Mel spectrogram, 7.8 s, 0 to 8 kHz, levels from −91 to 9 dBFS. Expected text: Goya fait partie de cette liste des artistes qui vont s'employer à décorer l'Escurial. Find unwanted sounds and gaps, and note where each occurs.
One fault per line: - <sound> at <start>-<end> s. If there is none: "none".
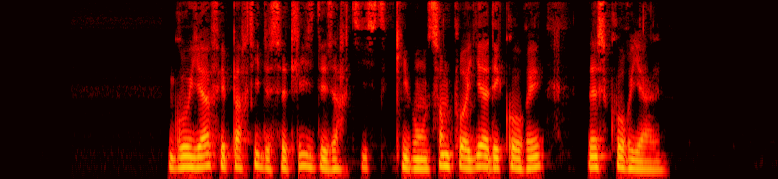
none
